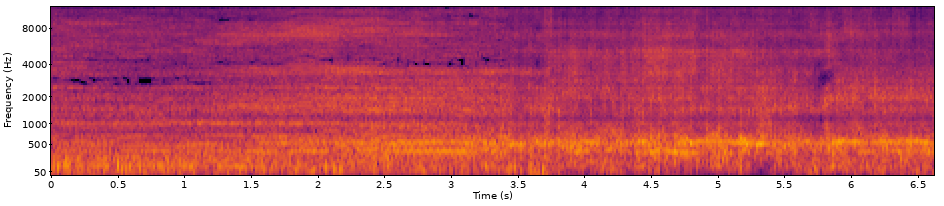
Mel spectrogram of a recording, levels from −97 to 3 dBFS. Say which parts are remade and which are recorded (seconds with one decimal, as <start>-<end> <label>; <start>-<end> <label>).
0.0-3.4 recorded; 3.4-6.6 remade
